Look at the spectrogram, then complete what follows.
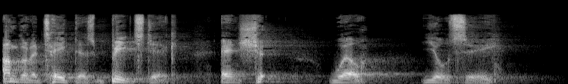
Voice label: taunt, voice; smite; voicepack; tyr

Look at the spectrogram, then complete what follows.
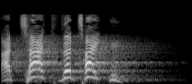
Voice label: vox attack m; smite; ra; voicepack

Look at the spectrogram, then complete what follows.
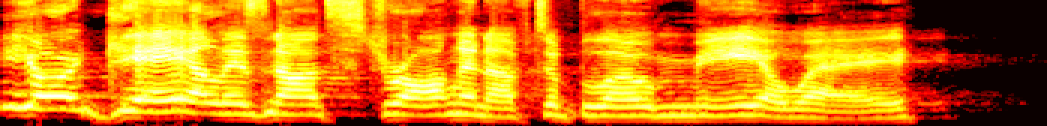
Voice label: taunt directed; smite; izanami; kukulkan; spades

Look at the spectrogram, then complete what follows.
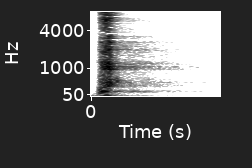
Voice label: grunt; smite; hera; argus

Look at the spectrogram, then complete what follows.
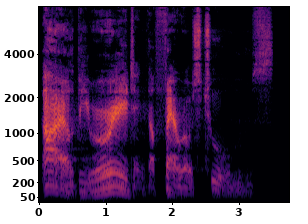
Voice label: taunt directed dragon; fafnir; anubis

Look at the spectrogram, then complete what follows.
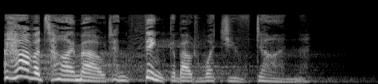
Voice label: taunt directed nemesis; smite; nox

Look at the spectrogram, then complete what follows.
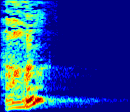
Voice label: confused; smite; janus

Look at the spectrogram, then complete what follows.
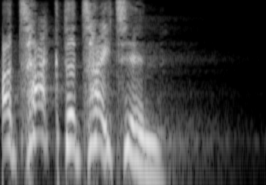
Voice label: vox attack m; smite; yemoja

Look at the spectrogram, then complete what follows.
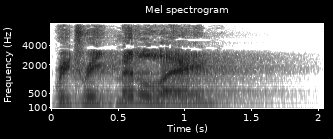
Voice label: vox retreat; smite; xingtian

